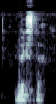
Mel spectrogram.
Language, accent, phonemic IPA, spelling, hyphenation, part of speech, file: English, Southern England, /ˈliːstə/, leister, lei‧ster, noun / verb, LL-Q1860 (eng)-leister.wav
- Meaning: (noun) A spear armed with three or more barbed prongs for catching fish, particularly salmon; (verb) To catch or spear (fish) with a leister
